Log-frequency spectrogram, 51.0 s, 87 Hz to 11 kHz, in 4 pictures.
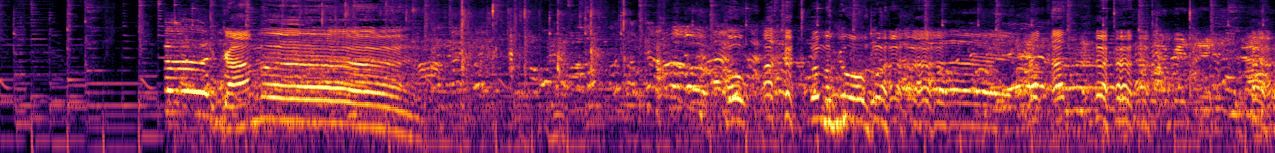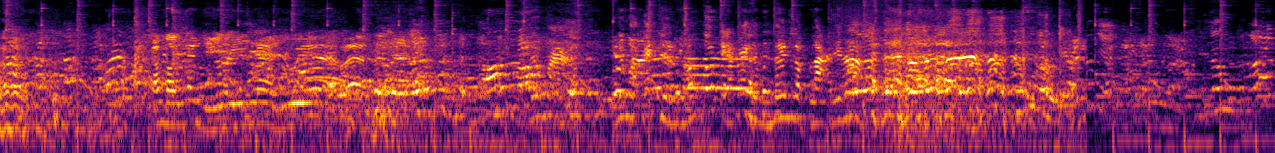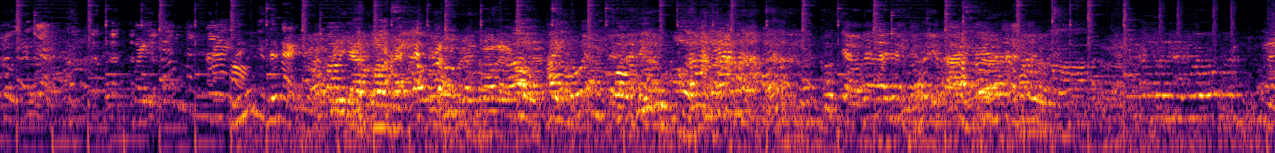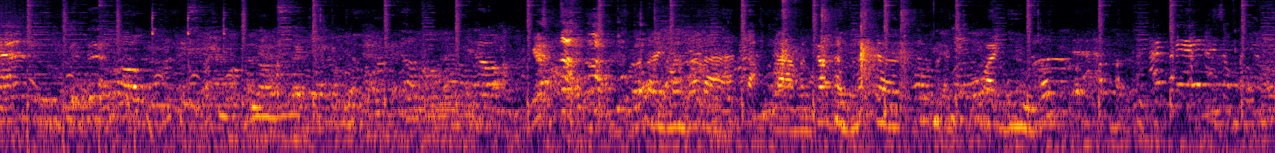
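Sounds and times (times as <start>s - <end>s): background music with steady beat: 0.0s - 51.0s
people chatting: 1.7s - 51.0s.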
